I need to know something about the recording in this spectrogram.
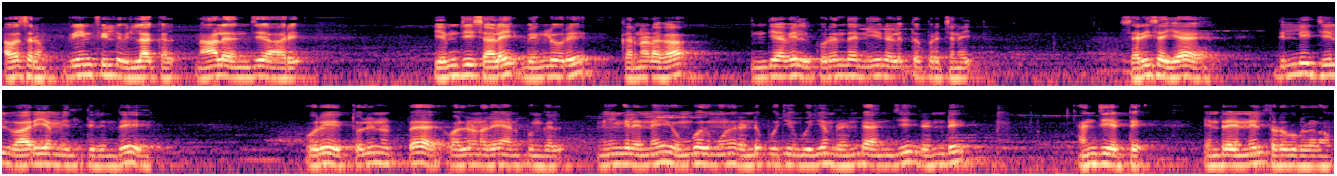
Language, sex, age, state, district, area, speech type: Tamil, male, 18-30, Tamil Nadu, Perambalur, rural, read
